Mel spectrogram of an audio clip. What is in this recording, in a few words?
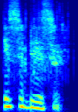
humanoid female; Stellaris; humanoids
